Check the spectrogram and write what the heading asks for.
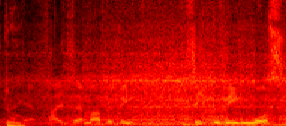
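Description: A man's voice speaking in short phrases over a steady hiss of industrial-hall background noise, with a thin, constant high whine.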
